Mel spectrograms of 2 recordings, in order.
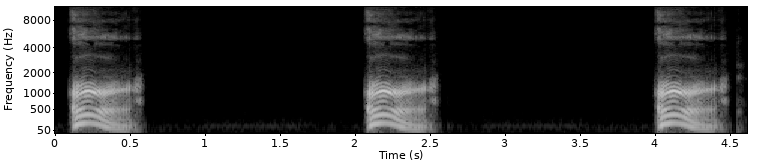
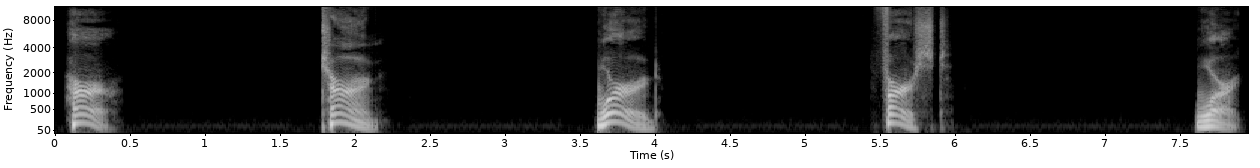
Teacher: Do not open the mouth too much. Start in the center and go straight into /r/. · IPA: /ʌr/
